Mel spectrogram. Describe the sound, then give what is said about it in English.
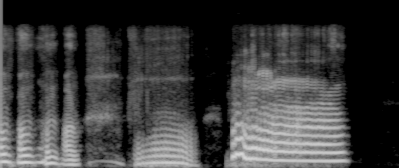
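A man does a vocal impression of Chewbacca, the Wookiee: a few choppy, throaty bursts, then a warbling moan and a long, rising, howling roar, loud with no other talk. “That's, that's Chewbacca.”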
